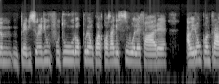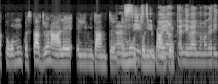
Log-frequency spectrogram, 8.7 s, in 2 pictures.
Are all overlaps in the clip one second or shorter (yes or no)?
no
